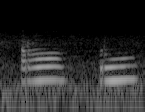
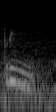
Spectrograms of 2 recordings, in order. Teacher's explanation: Nah, ketika ri jangan hanya ri, tapi senyum, ri gitu. Kalau misalnya ro tafkhim dia monyong ya, ro, ru, tapi kalau ro tarkik senyum, ri, karena dia tipis.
